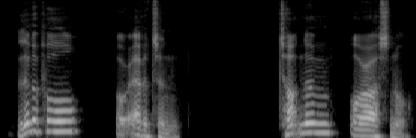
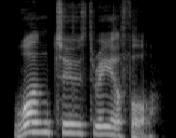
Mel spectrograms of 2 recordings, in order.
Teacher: the intonation goes down at the end, that shows that the choices are finished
